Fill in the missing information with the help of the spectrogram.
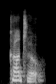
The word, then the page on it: koto: Indian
